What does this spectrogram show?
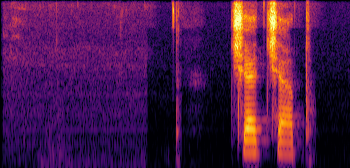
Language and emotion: Russian, neutral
